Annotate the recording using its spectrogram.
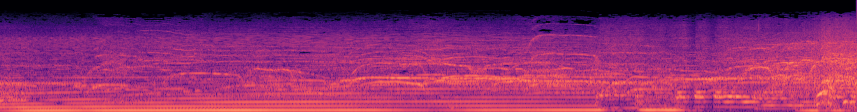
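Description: Live electronic rock music from the band's synth: a held synth chord over a deep, steady bass, with a crowd whooping and cheering over it. About six seconds in the chord breaks off and the bass stutters.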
